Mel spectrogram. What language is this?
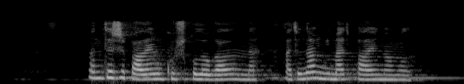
Mari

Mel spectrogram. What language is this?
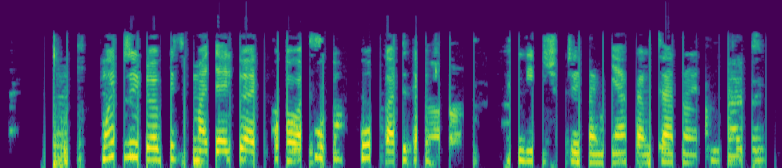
Swahili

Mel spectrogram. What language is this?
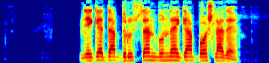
Uzbek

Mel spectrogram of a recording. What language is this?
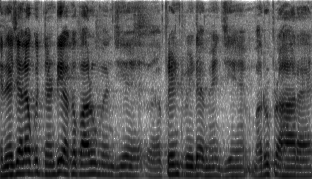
Sindhi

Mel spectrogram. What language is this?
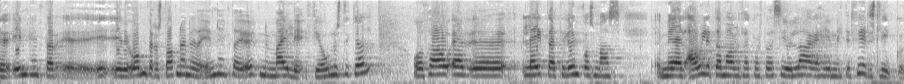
Icelandic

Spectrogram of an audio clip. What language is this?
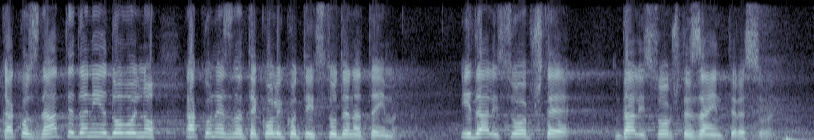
Serbian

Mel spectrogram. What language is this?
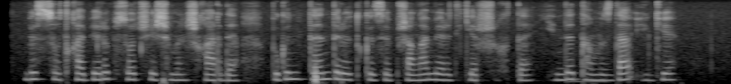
Kazakh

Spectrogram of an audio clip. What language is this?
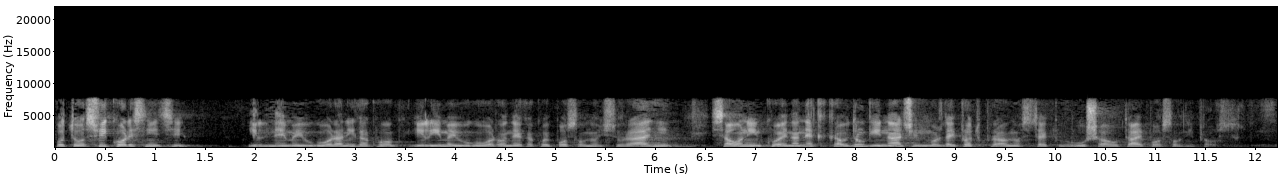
Croatian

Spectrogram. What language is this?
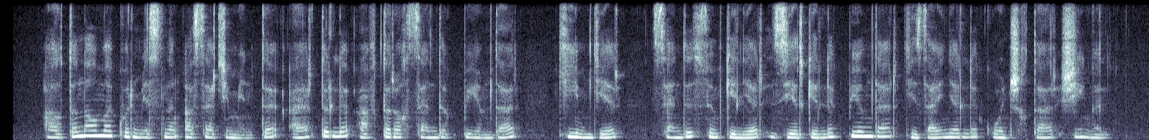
Kazakh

